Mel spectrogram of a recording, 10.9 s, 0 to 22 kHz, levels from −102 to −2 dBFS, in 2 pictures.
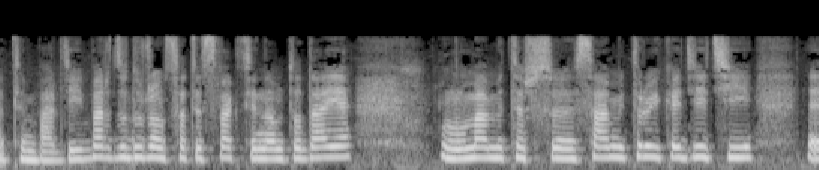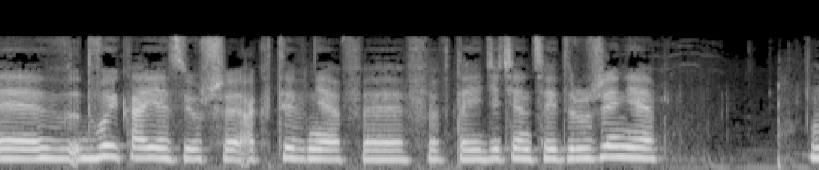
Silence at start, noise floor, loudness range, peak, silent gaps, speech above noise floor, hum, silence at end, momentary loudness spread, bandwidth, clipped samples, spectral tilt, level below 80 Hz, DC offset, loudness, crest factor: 0 s; -51 dBFS; 1 LU; -8 dBFS; none; 28 dB; none; 0 s; 5 LU; 10 kHz; under 0.1%; -4.5 dB/octave; -56 dBFS; under 0.1%; -23 LUFS; 16 dB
